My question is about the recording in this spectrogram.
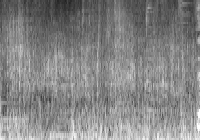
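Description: Mountain bike riding heard from a camera on the rider: a steady rumble of wind on the microphone with the tyres rolling over a leaf-covered dirt trail.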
